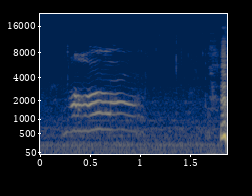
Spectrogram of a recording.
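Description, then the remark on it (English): A single drawn-out meow from River Tam, a cat, rising slightly then falling, with clear harmonic tones, followed by a brief soft noisy burst at the end. “That's River Tam. She's filling in for Logan today”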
